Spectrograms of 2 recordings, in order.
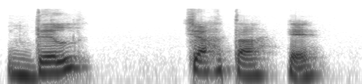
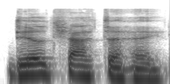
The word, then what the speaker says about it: Dil Chahta Hai: And how do you say the name of this piece again? – Dil Chahta Hai. I don't make it. – Dil Chahta Hai. – You got it.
